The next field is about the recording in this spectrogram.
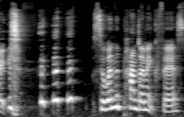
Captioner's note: woman laughs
